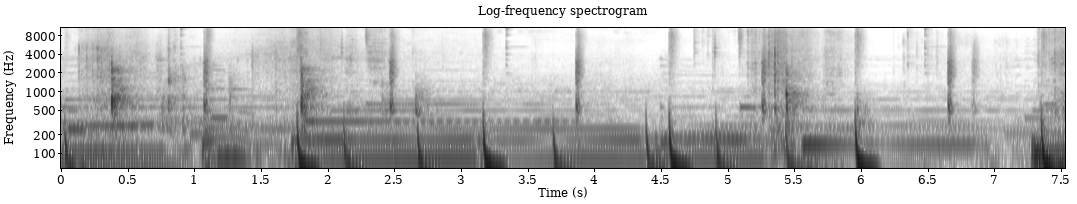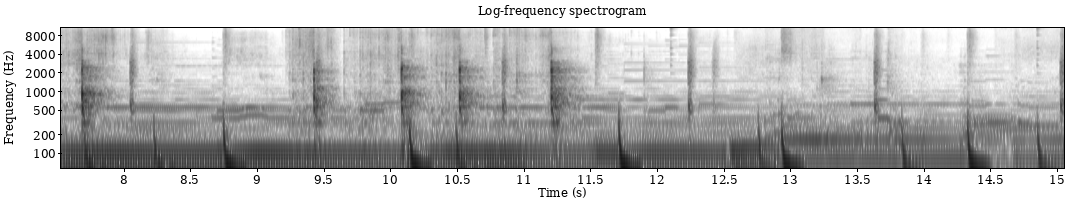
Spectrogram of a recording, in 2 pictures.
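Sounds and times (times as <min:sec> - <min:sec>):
knife chopping on cutting board: 0:00.1 - 0:02.8, 0:05.2 - 0:05.8, 0:07.4 - 0:08.3, 0:09.2 - 0:11.5.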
